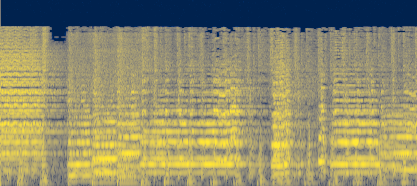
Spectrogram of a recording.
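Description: Bohemian-style brass band playing an up-tempo instrumental: the horns hold chords over a bouncing bass, with a short break about a second in.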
